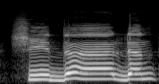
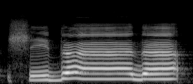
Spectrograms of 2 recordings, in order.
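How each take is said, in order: First: The word ends with a short a and n. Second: The word ends with a long a vowel. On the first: This is the written form with tanwin. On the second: This is how it is read when stopping.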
